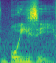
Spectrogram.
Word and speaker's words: Boise: Everesma, and Boise is not pronounced like noise, it's Boise for some reason. Boise, Idaho.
